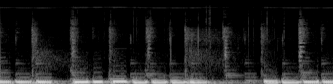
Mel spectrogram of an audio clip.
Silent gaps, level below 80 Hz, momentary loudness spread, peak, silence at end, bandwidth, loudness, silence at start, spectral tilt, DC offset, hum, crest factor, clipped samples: none; -28 dBFS; 9 LU; -8 dBFS; 0 s; 16 kHz; -20 LUFS; 0 s; -7.5 dB/octave; under 0.1%; none; 10 dB; under 0.1%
